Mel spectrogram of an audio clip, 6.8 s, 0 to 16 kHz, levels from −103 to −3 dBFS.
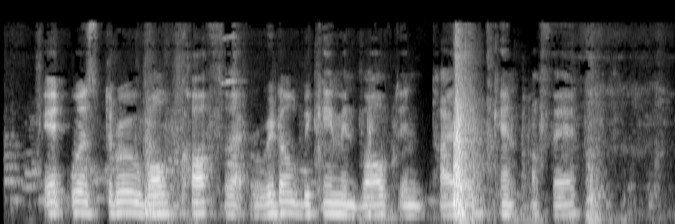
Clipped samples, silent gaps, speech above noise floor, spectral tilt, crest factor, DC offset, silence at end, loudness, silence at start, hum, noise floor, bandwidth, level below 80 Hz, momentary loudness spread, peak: under 0.1%; none; 30 dB; -6 dB/octave; 22 dB; under 0.1%; 0.65 s; -21 LUFS; 0.05 s; none; -51 dBFS; 11.5 kHz; -42 dBFS; 13 LU; 0 dBFS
